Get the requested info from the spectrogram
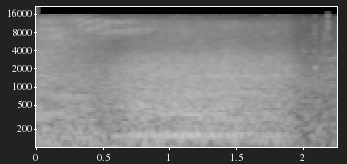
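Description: Auto-rickshaw engine running in city traffic, with a steady low drone that grows louder in the second half.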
